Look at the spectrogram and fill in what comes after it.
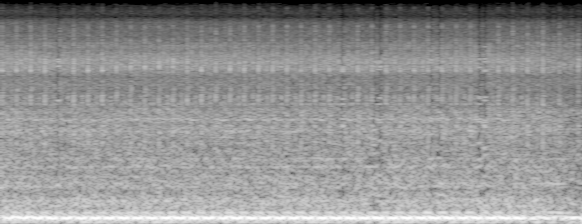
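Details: Holden HK petrol engine at steady idle, no oil yet reaching the top end on start-up: light even tick about three times a second from one noisy hydraulic lifter; noise goes away when that pushrod is held up.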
